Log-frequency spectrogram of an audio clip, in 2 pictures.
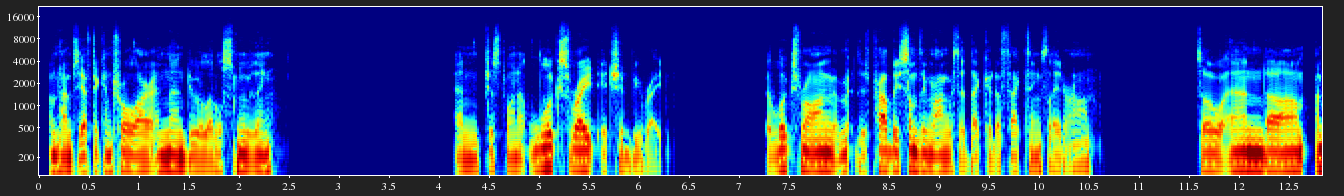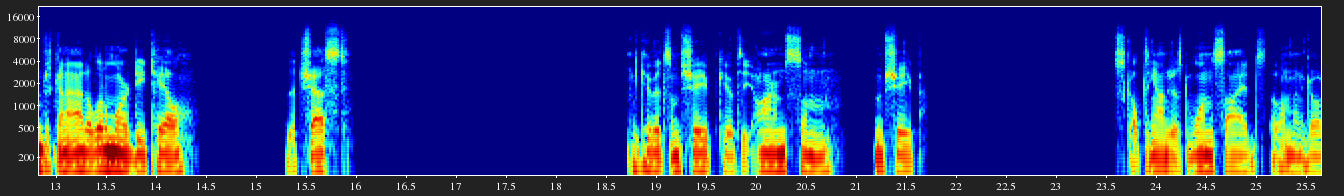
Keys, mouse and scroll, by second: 0.9-1.4 scroll up 1, 1.9 click, 2.3 scroll up 1, 3.0 scroll up 5, 4.3-4.8 scroll up 5, 5.8-6.5 scroll up 5, 10.4-11.1 scroll up 5, 11.4-11.9 scroll up 6, 12.2 shift+middle click, 14.2 click, 17.8 click, 19.0 middle click, 19.3 middle click, 20.7 click, 21.5 shift+middle click, 22.6 click, 23.3 middle click, 23.4-24.3 scroll up 5, 23.7 shift+middle click, 25.4 click.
